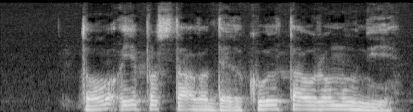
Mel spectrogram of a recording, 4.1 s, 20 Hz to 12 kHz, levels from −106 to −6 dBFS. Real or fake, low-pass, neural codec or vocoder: fake; 10.8 kHz; vocoder, 44.1 kHz, 128 mel bands, Pupu-Vocoder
